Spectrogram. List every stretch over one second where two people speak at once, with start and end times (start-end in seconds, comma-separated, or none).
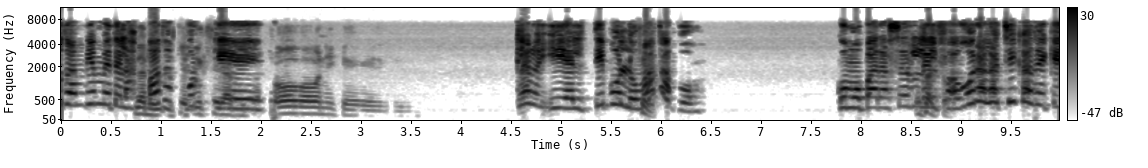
0.7-2.0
